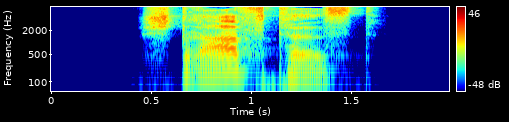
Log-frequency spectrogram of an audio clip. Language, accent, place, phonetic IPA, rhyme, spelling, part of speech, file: German, Germany, Berlin, [ˈʃtʁaːftəst], -aːftəst, straftest, verb, De-straftest.ogg
- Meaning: inflection of strafen: 1. second-person singular preterite 2. second-person singular subjunctive II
